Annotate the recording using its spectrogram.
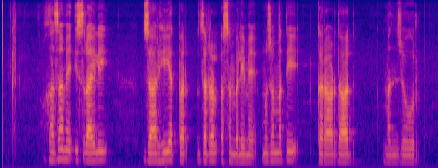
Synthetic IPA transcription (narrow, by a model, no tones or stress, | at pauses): ɣɐzamẽʔɪsɾaːili | zaːɾɦijət̪̚pɐɾzɐɾːəlɐsɐ̃mblimḛ̃mʊzəmːət̪i | kɐɾaːɾd̪aːd̪ | mɐ̃nzuːɾ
